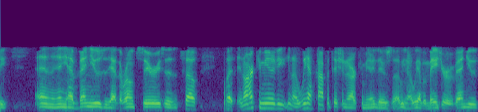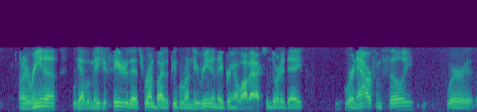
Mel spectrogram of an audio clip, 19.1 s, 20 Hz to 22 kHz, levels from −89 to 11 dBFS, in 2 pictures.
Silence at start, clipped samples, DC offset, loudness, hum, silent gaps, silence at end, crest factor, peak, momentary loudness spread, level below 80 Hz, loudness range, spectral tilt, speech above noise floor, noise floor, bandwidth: 0 s; under 0.1%; under 0.1%; -18 LUFS; none; none; 0.05 s; 18 dB; 0 dBFS; 7 LU; -64 dBFS; 3 LU; -10 dB/octave; 42 dB; -59 dBFS; 4.1 kHz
